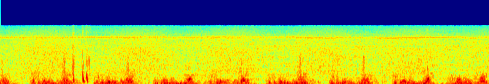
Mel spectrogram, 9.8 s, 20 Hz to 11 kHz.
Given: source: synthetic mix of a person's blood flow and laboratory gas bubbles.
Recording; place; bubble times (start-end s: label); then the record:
Doppler ultrasound of blood flow; precordium
1.43-1.51 s: bubbles
1.62-1.82 s: bubbles
From the record:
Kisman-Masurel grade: 223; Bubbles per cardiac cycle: several, 3 to 8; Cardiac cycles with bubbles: 10 to 50%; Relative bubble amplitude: loud (0.450 to 0.775); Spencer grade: 2 (many but less than half of the cardiac periods contain bubble signals, singularly or in groups); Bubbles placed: only in the low amplitude regions of the cardiac cycle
